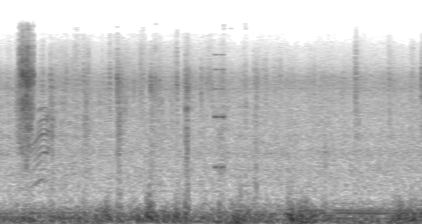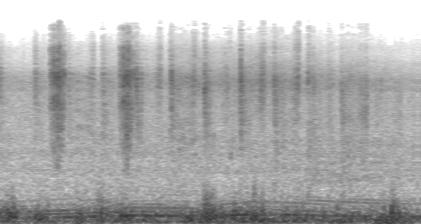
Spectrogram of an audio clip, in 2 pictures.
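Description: Wind rumbling on the camera's microphone, with scattered sharp clicks of a runner's footfalls on the pavement as the runner passes close by.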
